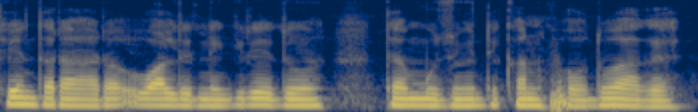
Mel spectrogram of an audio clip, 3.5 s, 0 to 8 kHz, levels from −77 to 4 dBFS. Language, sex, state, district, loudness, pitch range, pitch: Chakma, male, Tripura, Dhalai, -16 LUFS, 125-130 Hz, 125 Hz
